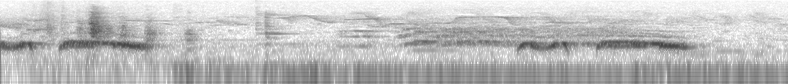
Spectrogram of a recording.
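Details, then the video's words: Pet dove cooing amid background noise: a low wavering coo at the start, then a short double note and a long falling coo, with high chirps of other birds and a steady low hum throughout. "An Awesome Dove Sound"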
